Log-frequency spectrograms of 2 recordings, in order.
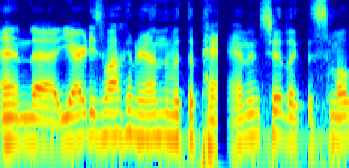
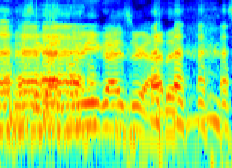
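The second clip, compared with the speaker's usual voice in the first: laughing while quoting; 6 semitones higher, 6 dB louder, slower than usual. Retold or imitated. Neighbour quoted, laughing.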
